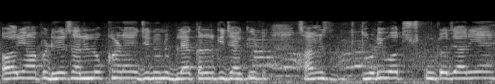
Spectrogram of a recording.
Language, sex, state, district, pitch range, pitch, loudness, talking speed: Hindi, male, Maharashtra, Mumbai Suburban, 270-290 Hz, 280 Hz, -12 LUFS, 240 wpm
